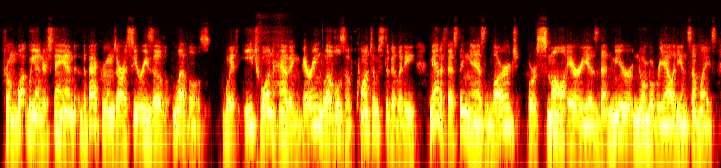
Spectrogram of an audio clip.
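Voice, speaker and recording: A man's voice: lowish voice, expressive, measured pace, few pauses, dull audio, a little hiss or hum. A man hosting a podcast, reading aloud and bantering in a joking, sardonic way. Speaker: podcast host. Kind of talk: casual banter, reading a horror wiki aloud.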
